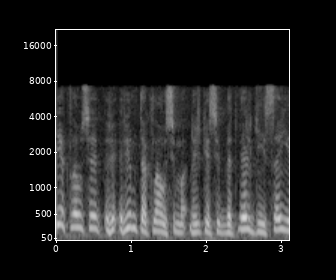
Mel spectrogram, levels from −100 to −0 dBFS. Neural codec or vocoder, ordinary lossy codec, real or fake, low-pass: none; MP3, 48 kbps; real; 7.2 kHz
